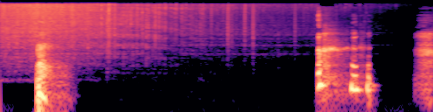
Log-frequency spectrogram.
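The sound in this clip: Sizzling of a hot branding iron pressed onto skin: a sharp onset, then a long, faint, hissing sizzle that slowly fades before a few louder bursts follow near the end.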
